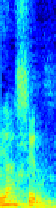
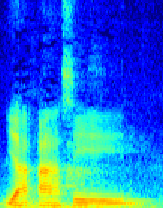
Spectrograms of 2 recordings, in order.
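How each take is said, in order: First: It is said as one smooth word. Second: It is split into two parts, ya and asin. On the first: The speaker calls it right. "Bukan Yasin" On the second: The speaker calls it wrong. "Karena i-nya dua, a-nya satu. Maka baca ya asin"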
